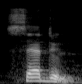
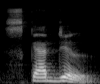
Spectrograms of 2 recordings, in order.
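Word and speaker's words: schedule: से वाकिफ ना हो इन the same way शेड्यूल शेड्यूल जो है ब्रिटिश इंग्लिश में या इंडियन इंग्लिश में इसको पढ़ा जाता है वल इट is pronounced स्केड्यूल स्केड्यूल in American English बेसाइड्स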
